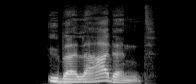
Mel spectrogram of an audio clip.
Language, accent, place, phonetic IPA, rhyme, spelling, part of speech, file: German, Germany, Berlin, [yːbɐˈlaːdn̩t], -aːdn̩t, überladend, verb, De-überladend.ogg
- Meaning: present participle of überladen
